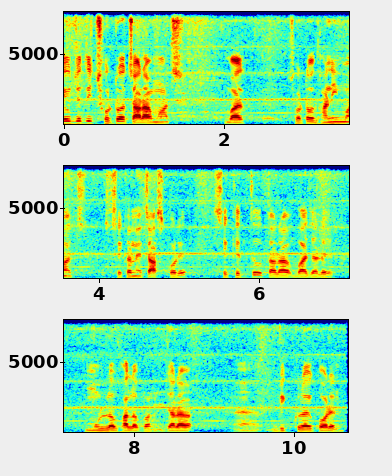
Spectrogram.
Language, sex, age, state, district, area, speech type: Bengali, male, 30-45, West Bengal, Howrah, urban, spontaneous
